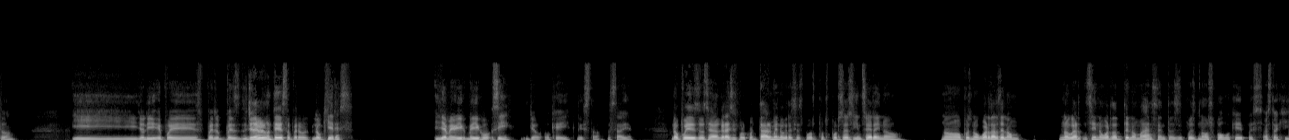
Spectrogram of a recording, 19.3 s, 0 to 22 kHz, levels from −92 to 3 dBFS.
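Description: No technical faults can be heard anywhere in the speech recording, and the signal stays steady and continuous throughout.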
